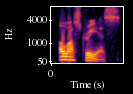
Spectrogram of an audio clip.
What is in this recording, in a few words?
"illustrious", American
